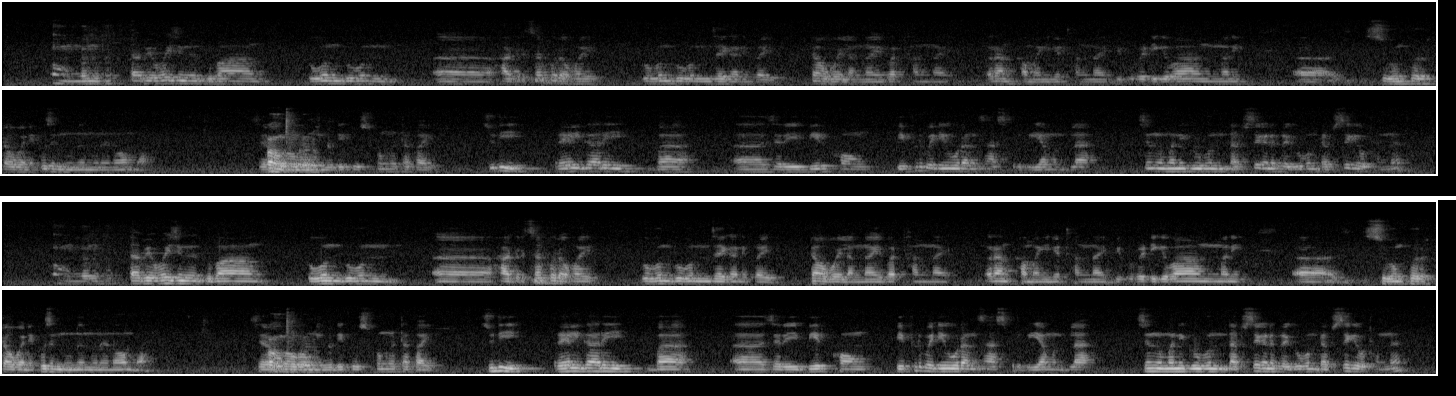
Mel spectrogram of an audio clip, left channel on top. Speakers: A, on the left; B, on the right.
A: औ नंगौ नोंथां।
B: दा बेवहाय जोङो गोबां गुबुन गुबुन ओ हादोरसाफोरावहाय गुबुन गुबुन जायगानिफ्राय दावबायलांनाय बा थांनाय रां खामायहैनो थांनाय बेफोरबायदि गोबां माने ओ सुबुंफोर दावबायनायखौ जों नुनो मोनो नङा होमबा। जेराव
A: औ नंगौ नोंथां औ
B: गाव
A: नंगौ
B: गावनि
A: नोंथां
B: उदैखौ सुफुंनो थाखाय जुदि रेलगारि बा ओ जेरै बिरखं बेफोरबायदि उरां जाहाजफोर गैयामोनब्ला जोङो माने गुबुन दाबसे जायगानिफ्राय गुबुन दाबसे जायगायाव थांनो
